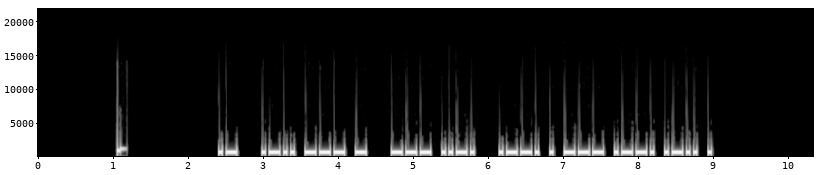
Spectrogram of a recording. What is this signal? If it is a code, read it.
Morse code, heard as a keyed tone, about 25 wpm, 700 Hz. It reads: A LOT OF PEOPLE
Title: Sets of 4 Words 25wpm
